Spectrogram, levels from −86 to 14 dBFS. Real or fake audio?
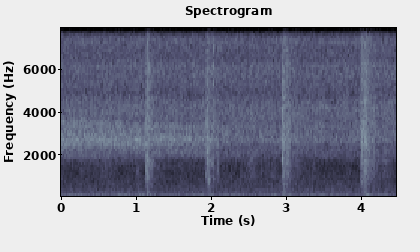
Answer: real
